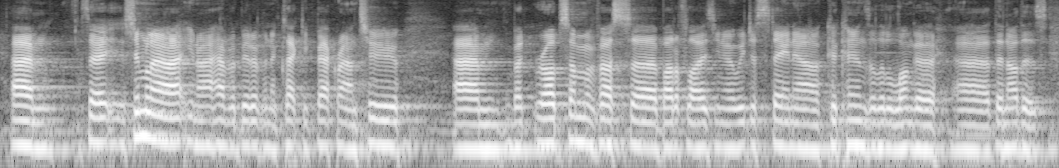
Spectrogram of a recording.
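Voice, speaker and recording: The delivery is monotone and flat at a moderate pace. Room echo can be heard. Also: man. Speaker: fund manager. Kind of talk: panel discussion.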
